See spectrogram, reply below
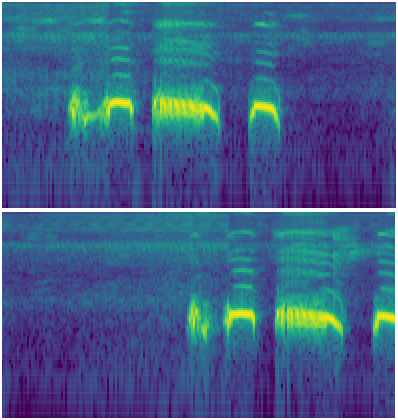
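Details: Two cooing phrases from a dove, separated by over two seconds of silence, each made of quick arched hoots and one drawn-out falling coo.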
